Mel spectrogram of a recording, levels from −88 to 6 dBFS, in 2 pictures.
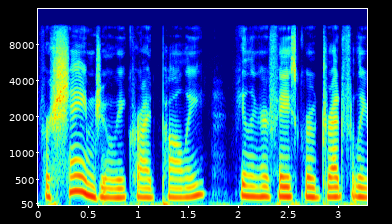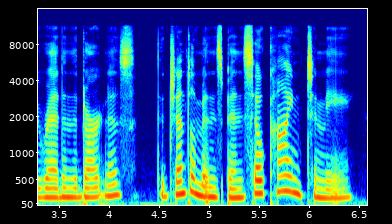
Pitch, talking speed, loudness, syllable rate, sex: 190 Hz, 190 wpm, -15 LUFS, 4.8 syllables/s, female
